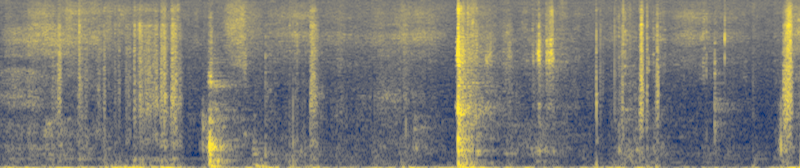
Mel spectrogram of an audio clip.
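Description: Clicks and knocks from handling a Worx mini circular saw while its cutting depth is adjusted and the saw is brought down onto the wooden floorboards. There are a few separate knocks, the loudest about halfway through, with the saw not running.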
